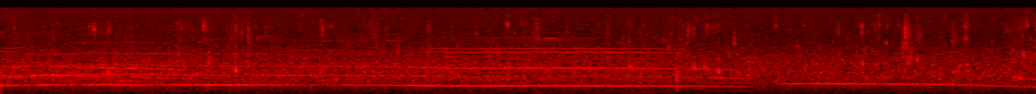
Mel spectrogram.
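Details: Wolf howling: a long, steady, mellow tone held for about five seconds with faint overtones, then a second higher howl starts and slowly falls, over a constant hissing background.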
